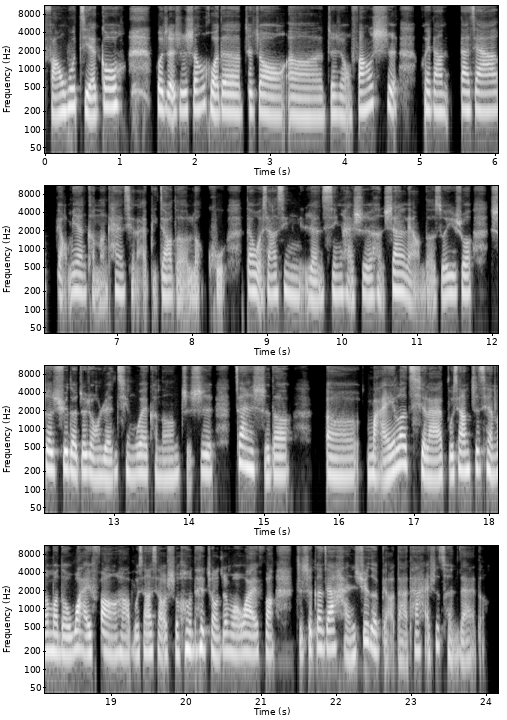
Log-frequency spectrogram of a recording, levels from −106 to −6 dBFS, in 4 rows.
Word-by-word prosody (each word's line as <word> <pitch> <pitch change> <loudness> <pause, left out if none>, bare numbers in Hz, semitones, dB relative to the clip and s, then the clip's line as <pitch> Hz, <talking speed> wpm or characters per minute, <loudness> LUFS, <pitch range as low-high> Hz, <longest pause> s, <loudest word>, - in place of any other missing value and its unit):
房 180 +2 +2
屋 235 +4 +4
结 180 -7 +3
构， 235 +6 +4 0.5
或 230 - +4
者 195 - +3
是 205 +1 -1
生 220 +3 +1
活 200 -7 +3
的 190 -2 +3
这 205 - -2
种， 180 -3 +1
呃， 165 -1 -2
这 180 +1 -3
种 170 -1 -5
方 210 +6 +2
式， 275 - 0 0.3
会 215 - -1
让 200 -2 -1 0.2
大 215 -1 +3
家 205 -1 +1
表 - - -6
面 190 -1 -2
可 - - -8
能 - - -9
看 190 -2 -4
起 190 - -4
来 - - -10
比 - - -14
较 165 -1 -1
地 - - -6
冷 - - -6
酷， - - -7 0.2
但 200 -1 0
我 185 - 0
相 180 -1 -2
信 180 -3 0
人 155 -1 -4
心 180 +1 +4
还 180 -4 -5
是 165 +2 -1
很 175 -1 -5
善 200 0 +2
良 150 -5 -5
的。 - - -9
所 165 - -3
以 180 +1 0
说 180 0 -1 0.2
社 220 -2 +4
区 215 +1 +4
的 195 -3 +3
这 190 +2 +1
种 165 -3 0
人 155 0 0
情 190 -2 -1
味 185 -1 +1
可 170 - -7
能 155 +2 -4
只 - - -7
是 190 -1 -1 0.3
暂 250 -5 +4
时 185 -6 -2
地， 175 0 +1 0.5
呃， 165 -1 -1
埋 170 +1 +2
了 255 +3 +6
起 235 -4 +4
来， 155 -1 +2
不 175 +1 -2
像 205 +2 +4
之 220 +1 -1
前 215 -3 +3
那 195 - +2
么 195 -1 +4
地 180 -2 +2
外 185 -1 +4
放 190 -4 +2
哈， 175 - -1
不 175 - -5
像 190 - +1
小 195 - 0
时 185 - -4
候 210 +2 +2
那 215 +2 +1
种 195 -5 -1
这 200 +3 -2
么 185 -1 0
外 190 -1 +4
放， - - -1 0.3
只 - - -7
是 - - -1
更 235 - +2
加 220 0 +5
含 165 -7 -2
蓄 285 +10 +1
地 230 -5 +2
表 200 - -7
达， - - -6
它 200 - -4
还 195 - -5
是 250 - -6
存 245 - -6
在 - - -5
的。 - - -17
185 Hz, 260 characters per minute, -20 LUFS, 175-205 Hz, 0.5 s, 了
